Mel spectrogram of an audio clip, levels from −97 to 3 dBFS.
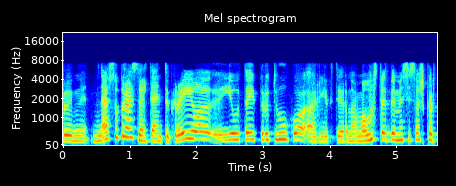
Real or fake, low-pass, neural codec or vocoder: fake; 7.2 kHz; codec, 16 kHz, 1 kbps, X-Codec, HuBERT features, trained on balanced general audio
